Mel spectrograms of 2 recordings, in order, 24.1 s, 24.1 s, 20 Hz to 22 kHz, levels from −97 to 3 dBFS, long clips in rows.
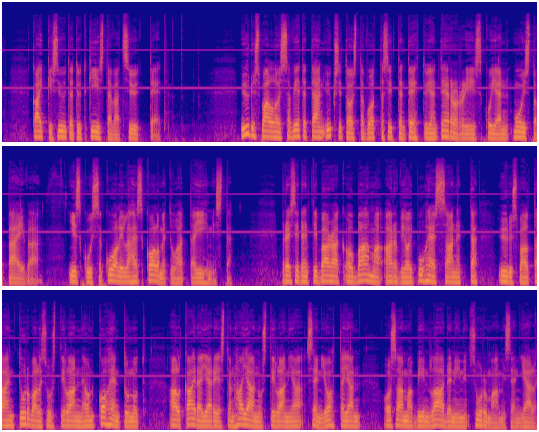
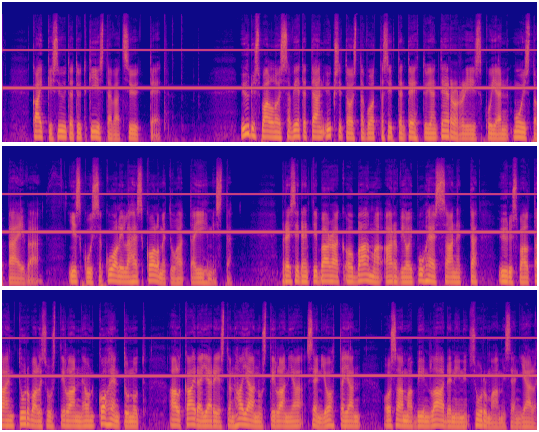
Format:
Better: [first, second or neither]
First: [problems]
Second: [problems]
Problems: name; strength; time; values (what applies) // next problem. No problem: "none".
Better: first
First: high-pitched whine; faint; throughout; 2 kHz, 25 dB below the speech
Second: high-pitched whine; loud; throughout; 2 kHz, 8 dB below the speech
